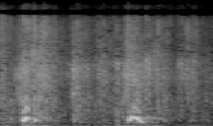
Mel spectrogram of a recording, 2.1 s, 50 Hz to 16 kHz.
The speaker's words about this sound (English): in this budget, we recommend foregoing the consumer price index increase for 1 year because we are able to meet our pension obligations through these increased revenues. Now, I must sound... You can clap for that, Alderman Lee.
